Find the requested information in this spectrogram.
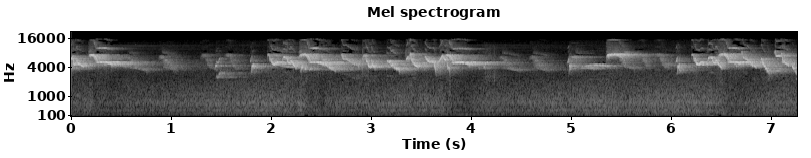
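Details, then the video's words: Rapid, high-pitched chirping from an Oriental white-eye calling to provoke a rival bird, in bursts of tumbling, sliding notes separated by short quieter gaps. "pleci manggil lawan bikin lawan emosi dan edan"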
